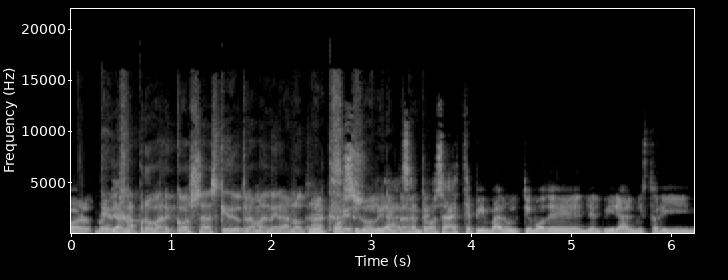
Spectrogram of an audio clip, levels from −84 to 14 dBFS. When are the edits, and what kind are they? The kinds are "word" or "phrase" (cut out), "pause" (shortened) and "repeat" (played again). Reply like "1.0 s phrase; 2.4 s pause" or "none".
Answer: 2.4 s word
